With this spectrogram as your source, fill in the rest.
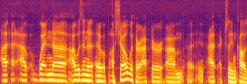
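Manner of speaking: halting, stammering speech with repeated words. Recalling being in a show with a former instructor, stuttering. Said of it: "I'm stuttering".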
